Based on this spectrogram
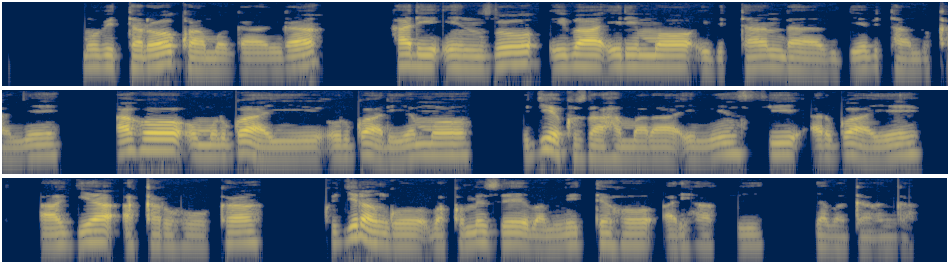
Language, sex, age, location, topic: Kinyarwanda, male, 25-35, Kigali, health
